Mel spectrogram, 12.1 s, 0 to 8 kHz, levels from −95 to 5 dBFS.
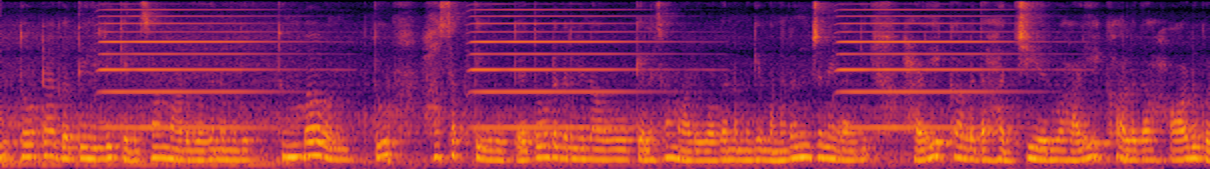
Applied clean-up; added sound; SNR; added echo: none; Bowed string instrument; 10 dB; reverberation time 0.5 s.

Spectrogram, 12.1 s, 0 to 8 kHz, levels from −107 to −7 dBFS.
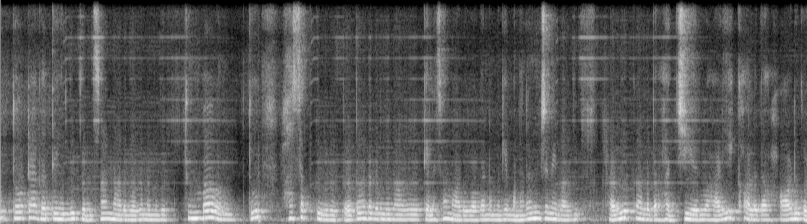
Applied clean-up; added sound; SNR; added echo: neural separator model SepFormer DNS4.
